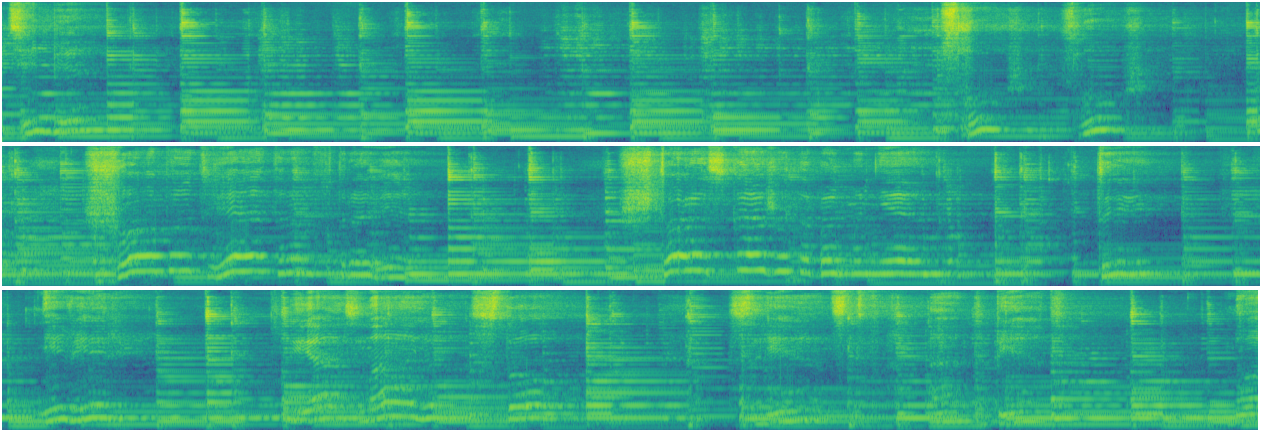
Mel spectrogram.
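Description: Acoustic guitar strummed and a violin playing a blues song, with a woman singing.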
